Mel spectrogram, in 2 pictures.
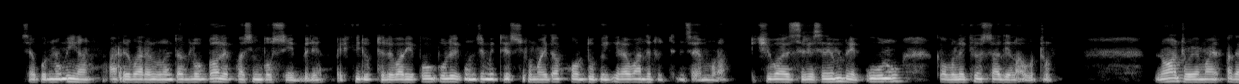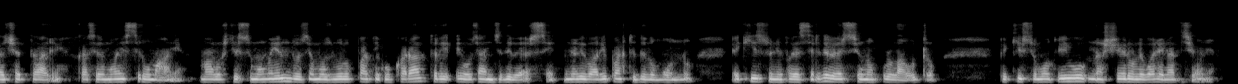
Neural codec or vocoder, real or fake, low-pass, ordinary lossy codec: codec, 16 kHz, 2 kbps, FreqCodec, larger model; fake; 7.2 kHz; none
